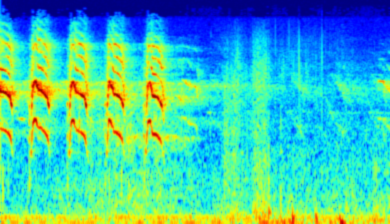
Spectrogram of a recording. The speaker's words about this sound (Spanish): hay un loro, yo creo que no está de acuerdo con mi catequesis, no lo sé.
